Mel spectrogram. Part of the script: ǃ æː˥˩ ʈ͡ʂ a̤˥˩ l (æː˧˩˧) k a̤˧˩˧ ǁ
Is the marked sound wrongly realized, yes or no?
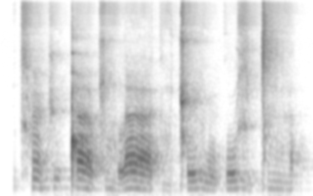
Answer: yes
